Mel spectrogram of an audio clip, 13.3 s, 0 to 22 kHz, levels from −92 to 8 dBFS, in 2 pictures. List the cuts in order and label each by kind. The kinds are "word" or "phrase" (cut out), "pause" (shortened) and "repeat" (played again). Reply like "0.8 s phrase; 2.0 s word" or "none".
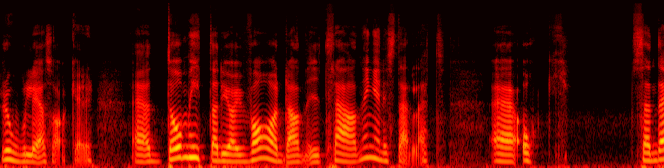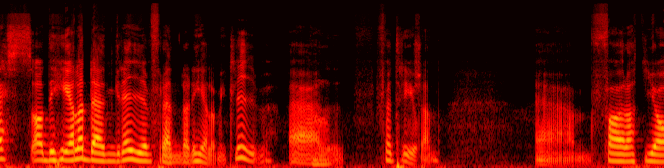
10.8 s word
